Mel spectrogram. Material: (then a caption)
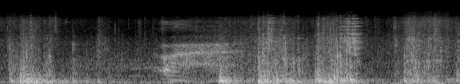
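Metal. A plastic tote full of metal brackets is moved and shaken inside a dumpster. The brackets clatter and rattle with loud metallic jolts over a low, rumbling thud.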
